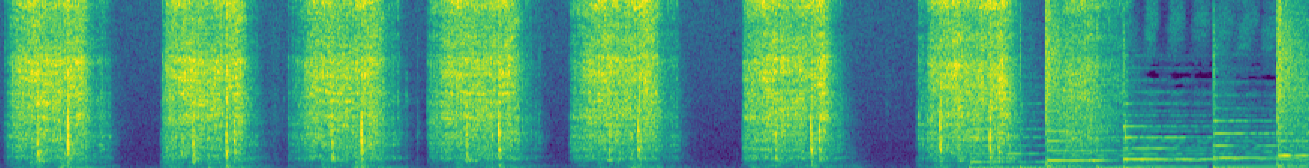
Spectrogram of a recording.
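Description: Battery-operated toy rickshaw's small motor and gear train whirring and clicking in pulses about once a second as the puller's legs step, moving the toy very slowly. Music comes in near the end.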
